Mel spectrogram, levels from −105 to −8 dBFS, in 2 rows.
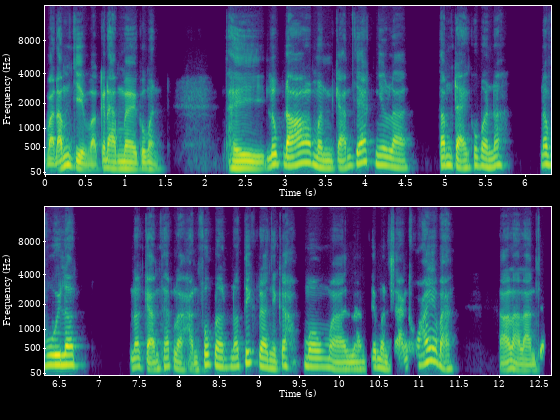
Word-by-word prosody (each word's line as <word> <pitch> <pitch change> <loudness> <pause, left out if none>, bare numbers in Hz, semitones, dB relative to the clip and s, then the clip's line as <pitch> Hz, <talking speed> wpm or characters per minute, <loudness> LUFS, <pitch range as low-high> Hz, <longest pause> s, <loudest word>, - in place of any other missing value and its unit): và 90 0 0
đắm 160 - +3
chìm 100 -9 +2
vào 80 -1 -3
cái 125 - -2
đam 110 -2 +1
mê 105 -2 +3
của 100 - -1
mình, 100 -6 -4 0.8
thì 110 -2 +3
lúc 175 +1 +2
đó 170 +6 +5
mình 120 - 0
cảm 120 +6 -3
giác 200 +4 0
như 160 -2 +1
là 125 -5 -1 0.4
tâm 150 +2 +2
trạng 115 -3 +1
của 150 - -4
mình 135 -3 0
á, 160 +2 -1 0.5
nó 175 - +1
vui 175 +1 +6
lên, 180 0 +6 0.7
nó 150 +2 -2
cảm 105 +3 0
giác 150 +4 -5
là 115 -4 -2
hạnh 105 0 -8
phúc 185 +9 -1
lên, 145 -3 +1
nó 150 - -1
tiết 210 +6 -2
ra 150 -3 +3
những 125 -3 -2
cái 165 - -2
hoóc-môn 150 -2 -2
mà 115 -5 -2
làm 110 0 -3
cho 145 - -3
mình 125 -5 -1
sảng - - -7
khoái 200 +7 0
á 245 - +4
bạn. 115 - -3 0.6
Đó - - -2
là 95 - -1
làm 90 -1 -3
ch - - -18
140 Hz, 235 wpm, -22 LUFS, 110-165 Hz, 0.8 s, vui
